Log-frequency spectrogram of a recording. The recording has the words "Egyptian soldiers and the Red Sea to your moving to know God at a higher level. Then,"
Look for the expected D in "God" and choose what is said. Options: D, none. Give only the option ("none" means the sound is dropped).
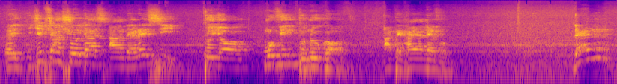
none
